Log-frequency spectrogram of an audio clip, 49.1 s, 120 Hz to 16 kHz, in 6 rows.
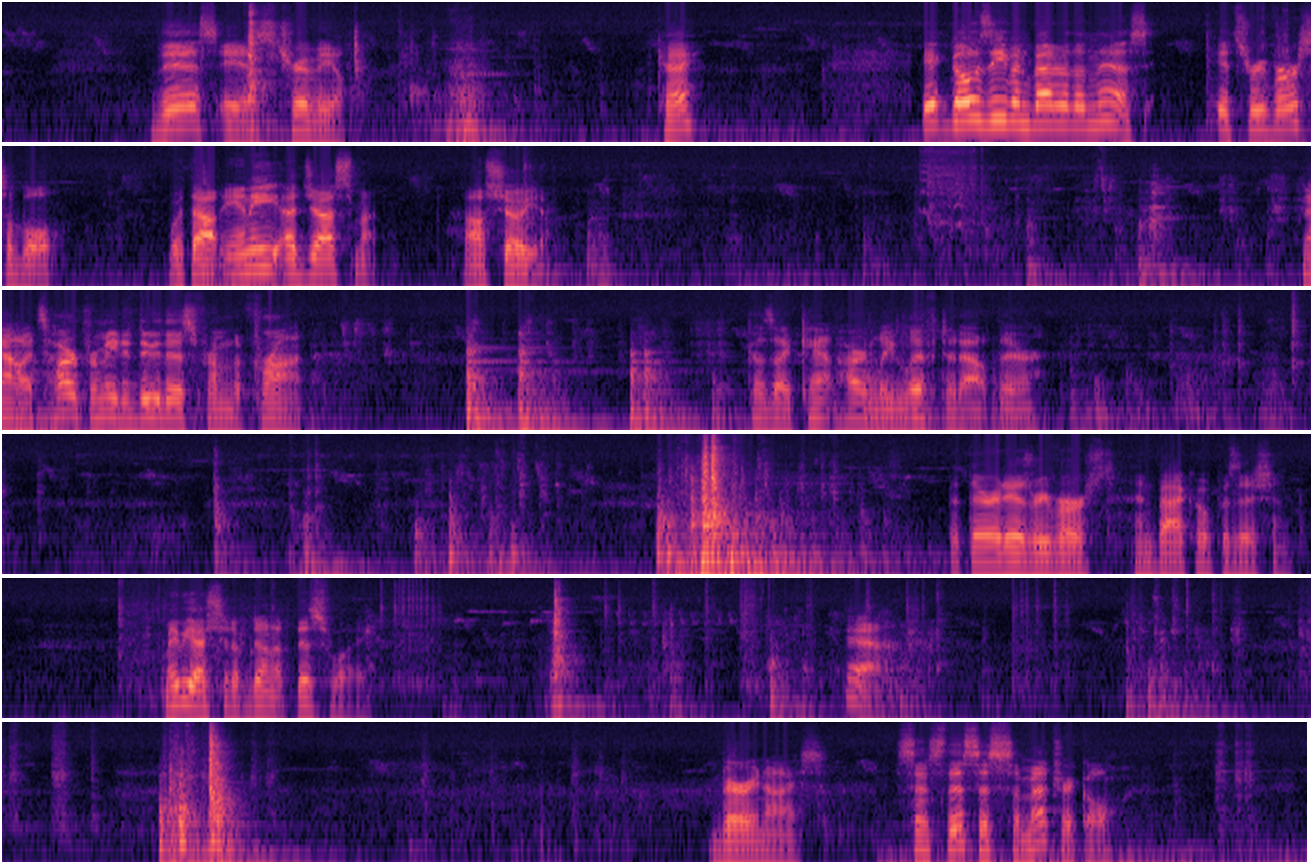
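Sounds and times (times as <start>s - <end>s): ringing metal knocks: 14.4s - 17.6s, 19.2s - 21.0s
loud metal clunk: 19.2s - 21.0s, 28.6s - 30.1s.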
